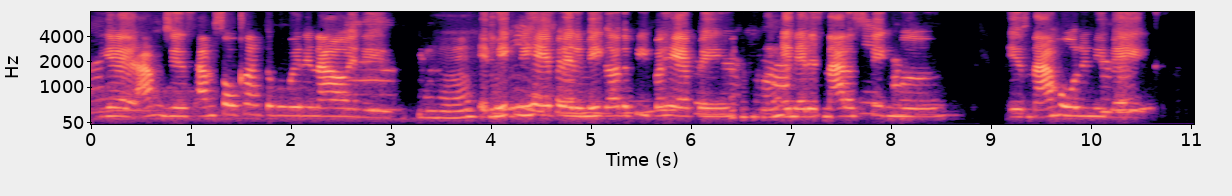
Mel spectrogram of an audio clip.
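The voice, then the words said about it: Speaks with a noticeable accent. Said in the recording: “I guess it would be my accent. It would be my accent. ... the way I talk”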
